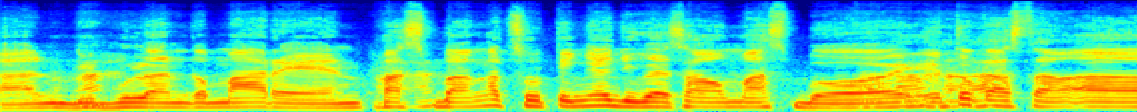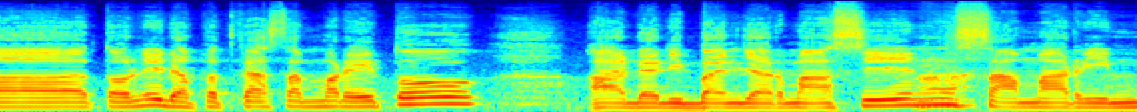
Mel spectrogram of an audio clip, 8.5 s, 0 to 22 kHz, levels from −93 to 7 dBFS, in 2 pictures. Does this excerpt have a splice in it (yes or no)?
no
